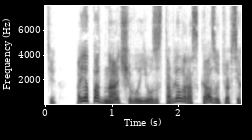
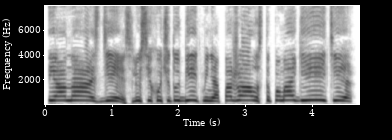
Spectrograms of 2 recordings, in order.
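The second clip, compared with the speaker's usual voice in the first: much higher, louder, slow drawn-out cries; desperate screaming; 6 dB louder than usual. A narrator's reading. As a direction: scream for help at full lungs. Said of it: "закричала Мэгги во всю силу лёгких".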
